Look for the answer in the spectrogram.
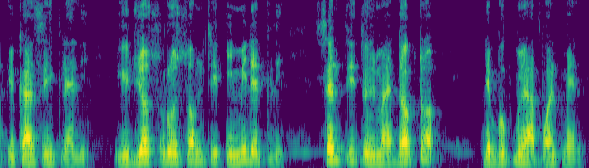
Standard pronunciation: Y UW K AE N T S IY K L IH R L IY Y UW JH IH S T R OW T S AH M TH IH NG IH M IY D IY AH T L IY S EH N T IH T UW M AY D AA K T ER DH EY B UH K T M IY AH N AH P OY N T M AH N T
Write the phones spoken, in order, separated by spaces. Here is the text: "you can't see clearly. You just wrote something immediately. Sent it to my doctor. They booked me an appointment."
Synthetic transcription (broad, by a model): Y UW K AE N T S IY K L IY L IY Y UW JH IH S T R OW S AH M T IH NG IH M IY D IY AH T L IY S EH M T IH T UW M AY D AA K T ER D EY B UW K M IY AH P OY N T M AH N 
